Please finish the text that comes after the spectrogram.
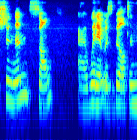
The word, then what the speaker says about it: Chenonceau: Shannon that block comes from the Chateau of Chenonceau which we pronounce with this should knowb song sound today but it might have been pronounces Shannon song when it was built and this is the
